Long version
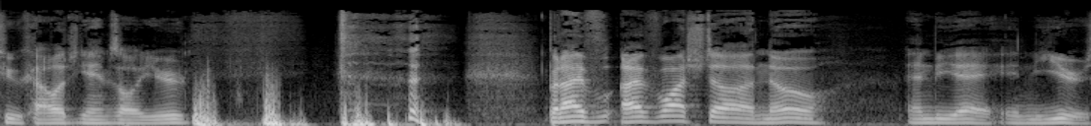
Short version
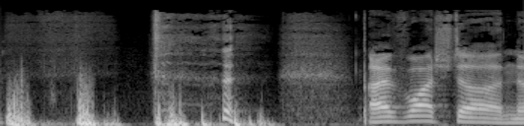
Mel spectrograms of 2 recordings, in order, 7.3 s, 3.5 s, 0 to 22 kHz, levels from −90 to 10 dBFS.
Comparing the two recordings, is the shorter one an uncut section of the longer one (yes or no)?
no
